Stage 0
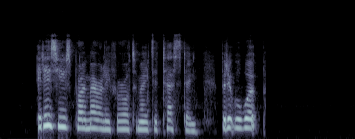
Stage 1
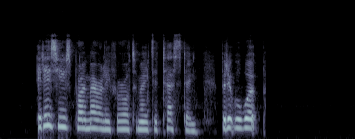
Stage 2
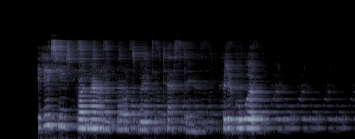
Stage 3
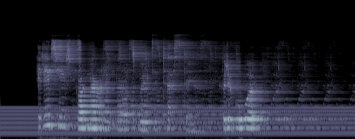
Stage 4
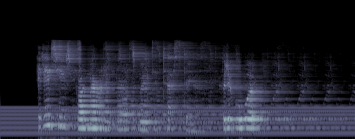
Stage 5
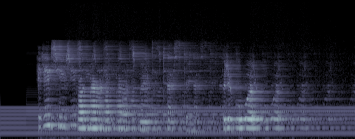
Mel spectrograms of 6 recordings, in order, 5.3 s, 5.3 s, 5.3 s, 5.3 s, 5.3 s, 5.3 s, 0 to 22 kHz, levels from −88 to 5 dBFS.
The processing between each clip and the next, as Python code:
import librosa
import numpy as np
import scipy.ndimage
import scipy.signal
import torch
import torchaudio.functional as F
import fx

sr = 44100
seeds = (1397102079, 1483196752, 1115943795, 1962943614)

y1 = fx.peak_eq(x, sr, hz=290.0, db=-7.5, octaves=0.38)
y2 = fx.comb_fb(y1, sr, f0_hz=76.0, decay_s=1.0, harmonics='all', damping=0.0, mix_pct=90)
y2 = fx.echo_alternate(y2, sr, ms=194, hz=920.0, feedback_pct=82, wet_db=-11.0)
y2 = fx.upward_expand(y2, sr, threshold_db=-48.0, expansion=1.5)
y2 = F.gain(torch.from_numpy(y2), 2.5).numpy()
y3 = fx.dmg_buzz(y2, sr, base_hz=120.0, harmonics=7, level_db=-56.0, tilt_db=-1, odd_only=False)
y3 = fx.env_lowpass_down(y3, sr, base_hz=2000.0, full_db=-30.5)
y3 = fx.tilt_shelf(y3, sr, db=-3.5, hz=1400.0)
y3 = F.gain(torch.from_numpy(y3), 8.5).numpy()
y4 = scipy.signal.sosfilt(scipy.signal.butter(4, 5700.0, 'lowpass', fs=sr, output='sos'), y3)
y5 = fx.echo_crushed(y4, sr, ms=393, feedback_pct=35, bits=9, wet_db=-9)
